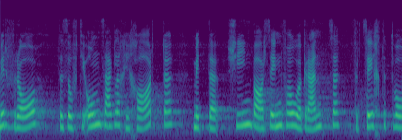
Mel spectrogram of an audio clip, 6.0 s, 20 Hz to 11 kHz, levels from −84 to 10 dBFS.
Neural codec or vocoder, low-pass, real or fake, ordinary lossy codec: none; 7.2 kHz; real; none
